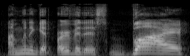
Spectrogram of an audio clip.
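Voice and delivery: quick line into a loud "bye"; mock brisk dismissal. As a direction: brush it off as the star, then belt the farewell. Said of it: "then she's just like".

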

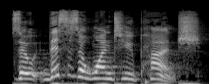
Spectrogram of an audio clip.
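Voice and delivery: normal talking voice

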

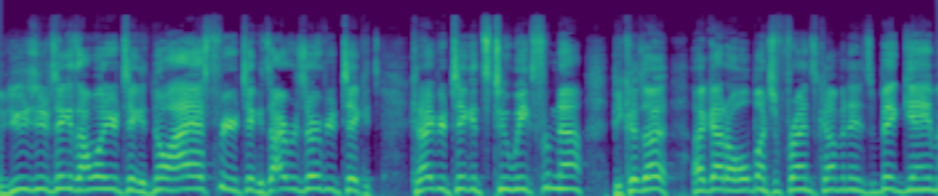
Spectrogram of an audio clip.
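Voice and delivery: high, eager begging teammate voice; mock needy locker-room teammate; pushy teammates. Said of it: "people are".

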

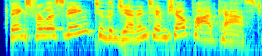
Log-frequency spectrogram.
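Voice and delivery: slow, loud sign-off read; podcast outro. Acted. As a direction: announce the show outro.

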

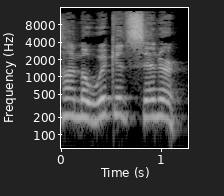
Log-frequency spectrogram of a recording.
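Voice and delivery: high, loud pleading prayer; desperate confession. Shown as a demonstration. Preacher modelling the confession the congregation should cry.

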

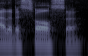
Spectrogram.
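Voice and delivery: put-on lightly held Italian accent. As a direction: finish the line in an Italian accent. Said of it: "Just like doing the Italian accent?".

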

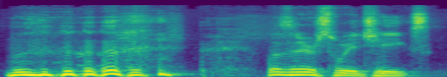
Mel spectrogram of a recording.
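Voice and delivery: slow, drawn-out sleazy come-on; hammed-up tough-guy flirt; gangster's moll. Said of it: "And you'd be like".

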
